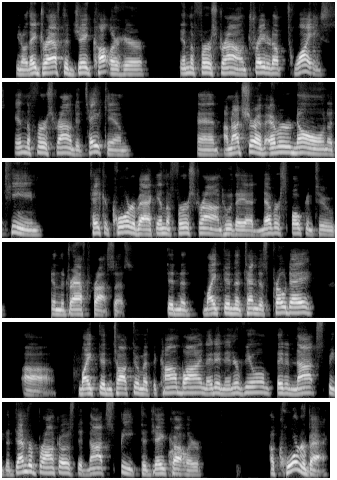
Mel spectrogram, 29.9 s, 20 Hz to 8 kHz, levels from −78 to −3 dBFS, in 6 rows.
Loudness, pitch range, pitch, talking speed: -20 LUFS, 130-165 Hz, 150 Hz, 165 wpm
